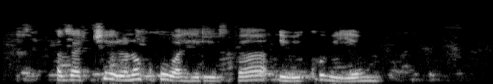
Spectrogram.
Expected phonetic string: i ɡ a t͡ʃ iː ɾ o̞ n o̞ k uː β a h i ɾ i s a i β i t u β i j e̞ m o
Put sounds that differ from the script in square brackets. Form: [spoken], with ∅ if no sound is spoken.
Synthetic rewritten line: [a] ɡ a t͡ʃ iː ɾ o̞ n o̞ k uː β a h i ɾ i [z] a i β i [k] u β i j e̞ m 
